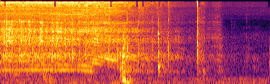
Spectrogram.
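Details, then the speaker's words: Pennsylvania Railroad doodlebug model motor powered directly through its leads, before the DCC install. A high buzzy whir winds down with fine rattly chatter and loose clicks. The motor runs fine apart from slight machine-gun gear chatter. "That motor is runs perfectly fine besides a little bit of machine gun fire which I don't think you are going to be able to hear"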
